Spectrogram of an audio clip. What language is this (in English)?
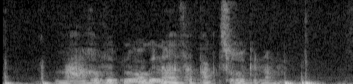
German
